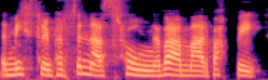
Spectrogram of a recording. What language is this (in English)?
Welsh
